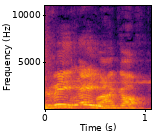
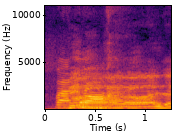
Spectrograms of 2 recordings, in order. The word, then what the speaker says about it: Van Gogh: No, you need to get pronunciation correctly. Van Gogh. Vincent No, Van Gogh. no, that's not correct. Bjorn, did you press? Van Gogh.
